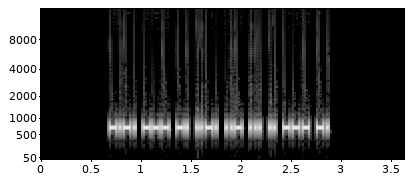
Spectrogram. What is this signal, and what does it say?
Morse code, heard as a keyed tone, about 52 wpm, 700 Hz. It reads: CONFUSION
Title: Sentences from Top 1600 Words - New Word Drill Alt - 50wpm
